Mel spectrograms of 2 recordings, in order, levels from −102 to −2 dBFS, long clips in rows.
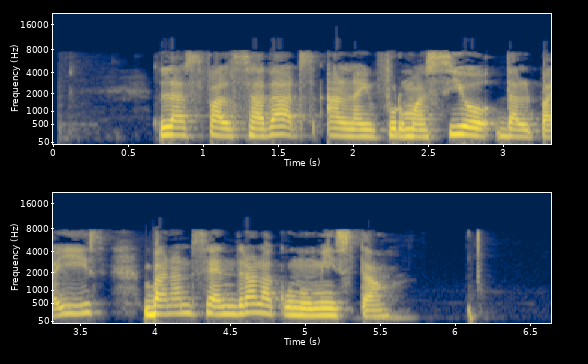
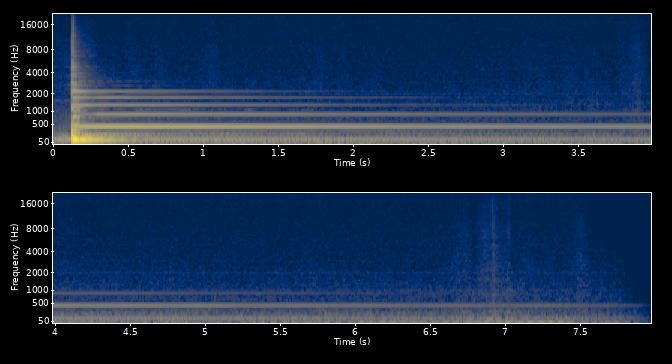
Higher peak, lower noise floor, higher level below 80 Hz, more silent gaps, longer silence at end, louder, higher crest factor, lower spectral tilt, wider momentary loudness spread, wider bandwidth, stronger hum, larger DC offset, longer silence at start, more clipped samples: first, 0 dBFS vs -4 dBFS; second, -55 dBFS vs -64 dBFS; second, -56 dBFS vs -50 dBFS; neither; second, 0.5 s vs 5.6 s; first, -14 LUFS vs -28 LUFS; second, 14 dB vs 28 dB; second, -5 dB/octave vs -9 dB/octave; second, 11 LU vs 26 LU; first, 8 kHz vs 5.6 kHz; neither; neither; first, 0.7 s vs 0.05 s; neither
